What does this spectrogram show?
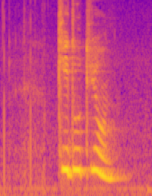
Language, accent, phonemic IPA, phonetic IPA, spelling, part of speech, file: Armenian, Western Armenian, /kiduˈtʏn/, [kʰidutʰʏ́n], գիտություն, noun, HyW-գիտություն.ogg
- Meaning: 1. science 2. knowledge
